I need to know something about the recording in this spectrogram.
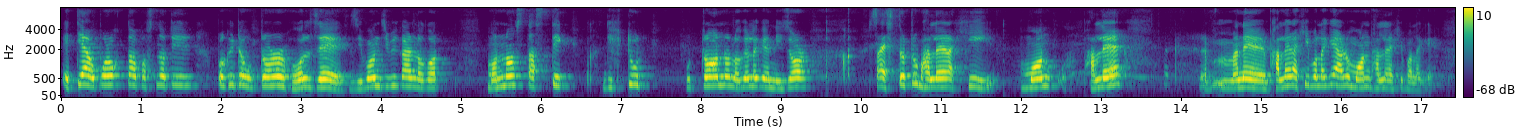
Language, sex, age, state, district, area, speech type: Assamese, female, 45-60, Assam, Morigaon, rural, spontaneous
